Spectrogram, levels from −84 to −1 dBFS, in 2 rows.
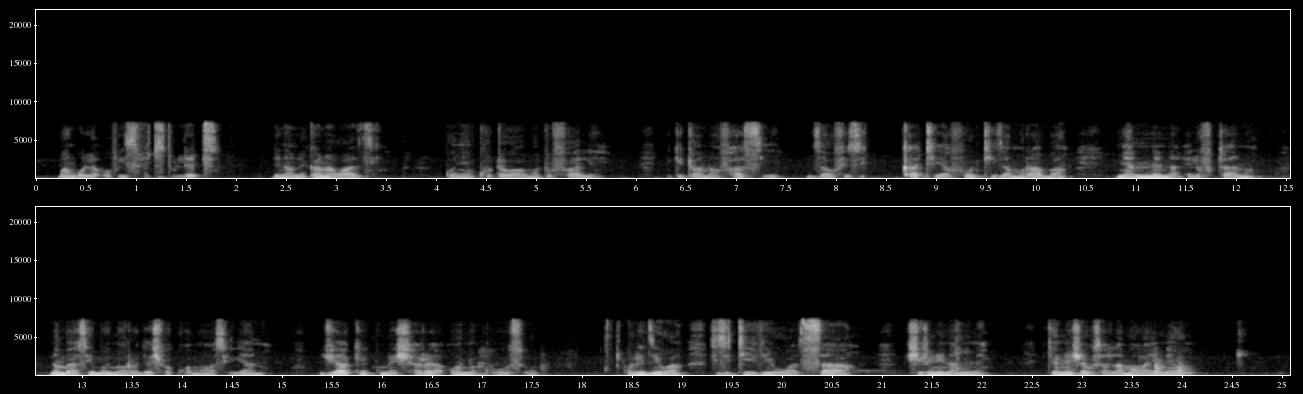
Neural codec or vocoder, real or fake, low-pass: none; real; 7.2 kHz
